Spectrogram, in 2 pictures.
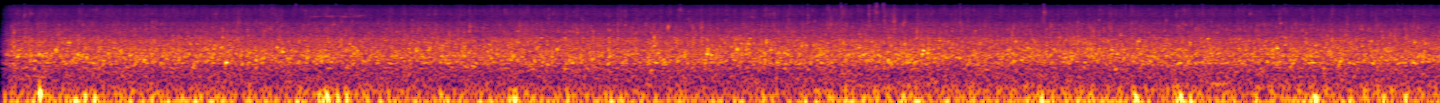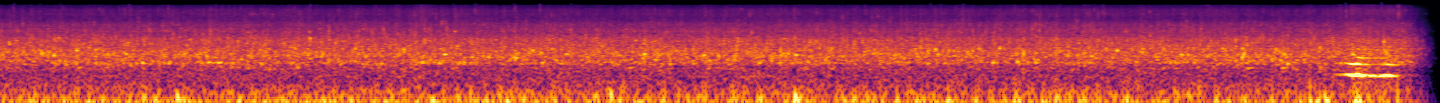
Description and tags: Close to a small River in the Forest - Austria - Waldviertel
You are close to a small river in deep forest of austria. Enjoy the splash :)
River, Stream, splash, Water, forest, field-recording, Waldvierel, nature, insect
